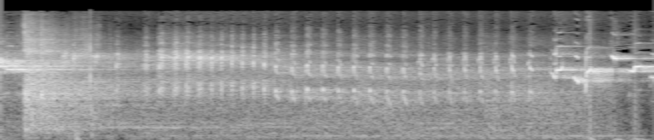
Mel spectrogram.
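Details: Indonesian bulbul opening with a loud burst, then a fast, even series of clipped, repeated notes about six per second, closing in a tangle of bright twittering chirps.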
